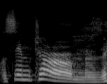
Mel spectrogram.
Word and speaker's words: symptoms: P가 묵음인가 보구나.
